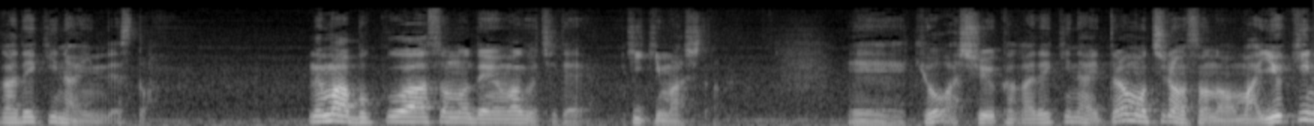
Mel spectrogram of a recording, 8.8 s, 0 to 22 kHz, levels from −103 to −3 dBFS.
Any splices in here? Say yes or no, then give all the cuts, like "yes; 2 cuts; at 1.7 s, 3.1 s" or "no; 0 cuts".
no; 0 cuts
